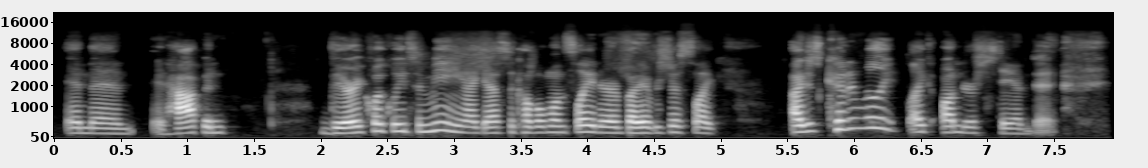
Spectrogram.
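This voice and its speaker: On a very clean recording with a silent background and a dry, close sound with no echo, a woman speaks with an unremarkable speaking voice at a medium pitch and with ordinary pitch variation. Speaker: podcast co-host. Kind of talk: casual chat.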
